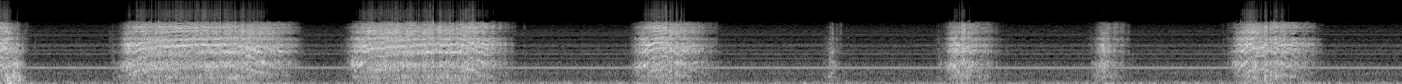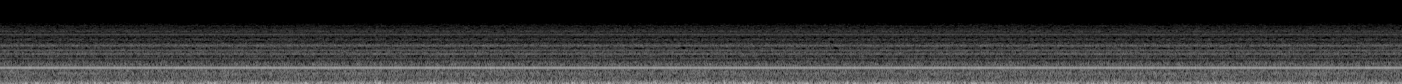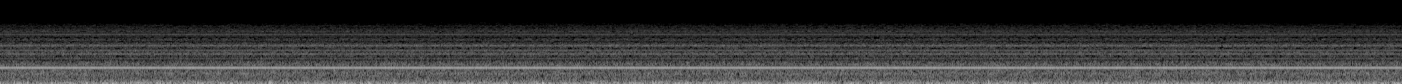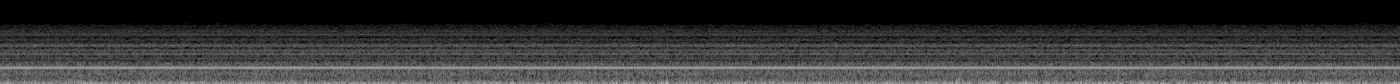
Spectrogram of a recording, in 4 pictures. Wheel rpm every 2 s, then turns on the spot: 100, 100, 90, 20, 0, 10, 20, 0, 0, 0, 0, 0, 0, 0, 0, 0, 0, 0, 0, 0, 0, 0, 0, 0, 0, 0, 0, 0.
none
